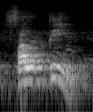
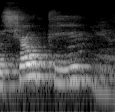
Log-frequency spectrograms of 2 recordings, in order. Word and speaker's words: Syauqi: Tapi ketika tadi MC memanggil saya dengan nama Sauqi, benar belakangnya qaf tapi depannya shin, sin. Bukan shin, tapi pakai sin, Sauqi.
